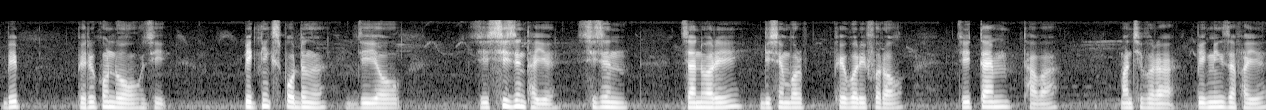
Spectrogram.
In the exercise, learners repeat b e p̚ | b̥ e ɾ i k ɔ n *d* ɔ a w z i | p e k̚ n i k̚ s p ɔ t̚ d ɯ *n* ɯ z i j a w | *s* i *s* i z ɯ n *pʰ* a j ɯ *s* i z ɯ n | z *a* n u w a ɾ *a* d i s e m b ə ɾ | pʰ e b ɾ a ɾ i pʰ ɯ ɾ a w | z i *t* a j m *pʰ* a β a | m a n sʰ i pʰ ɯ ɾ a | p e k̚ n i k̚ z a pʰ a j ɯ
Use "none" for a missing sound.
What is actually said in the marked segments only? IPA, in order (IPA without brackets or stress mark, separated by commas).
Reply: d, ŋ, z, s, tʰ, s, a, i, t, tʰ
